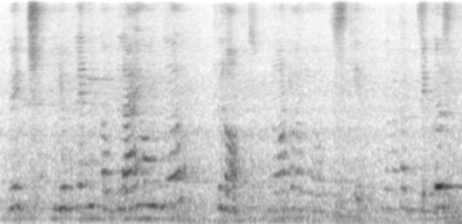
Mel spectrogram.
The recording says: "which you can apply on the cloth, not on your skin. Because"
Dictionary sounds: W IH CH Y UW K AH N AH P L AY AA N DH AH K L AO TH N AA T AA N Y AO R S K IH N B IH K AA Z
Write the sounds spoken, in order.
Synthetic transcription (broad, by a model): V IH CH Y UW K AH N AH P L AY AA N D AH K L AO T N AA T AA N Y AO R S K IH L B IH K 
